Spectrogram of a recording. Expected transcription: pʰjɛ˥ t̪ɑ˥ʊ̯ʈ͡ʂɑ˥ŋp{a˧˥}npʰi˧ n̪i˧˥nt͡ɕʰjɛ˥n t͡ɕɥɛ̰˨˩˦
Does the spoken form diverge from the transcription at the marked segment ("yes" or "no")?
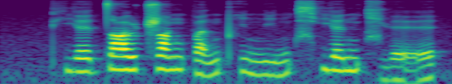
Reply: no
